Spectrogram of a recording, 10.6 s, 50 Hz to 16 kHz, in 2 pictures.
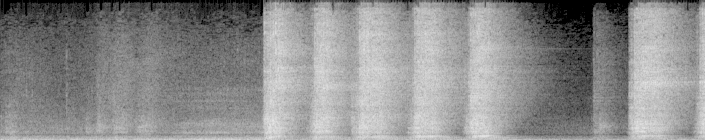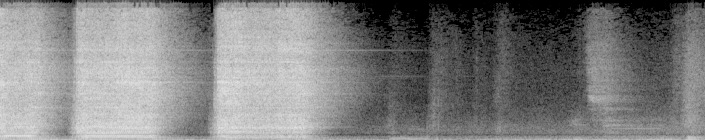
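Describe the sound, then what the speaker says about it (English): Small impact wrench fitted to a 1965 GMC pickup during a coil-spring and truck-arm suspension conversion, firing in a quick string of short rattling bursts followed by three longer ones, loud and close with no talking. "I'm going to give it a little hit with this little baby impact"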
